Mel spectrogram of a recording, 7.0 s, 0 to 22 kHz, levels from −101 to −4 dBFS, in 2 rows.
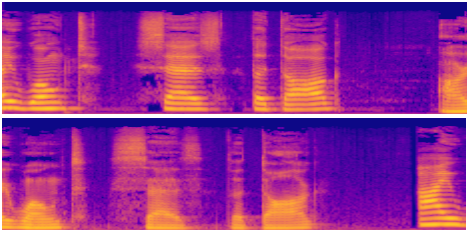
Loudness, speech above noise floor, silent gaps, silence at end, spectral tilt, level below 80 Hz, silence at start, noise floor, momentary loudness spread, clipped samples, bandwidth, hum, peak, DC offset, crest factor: -21 LUFS; 43 dB; none; 0 s; -5 dB/octave; -50 dBFS; 0 s; -62 dBFS; 13 LU; under 0.1%; 16 kHz; none; -2 dBFS; under 0.1%; 18 dB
